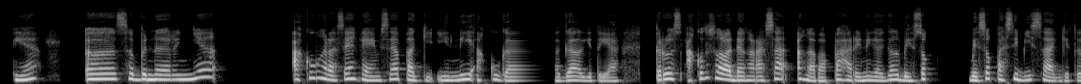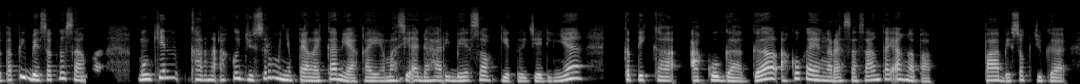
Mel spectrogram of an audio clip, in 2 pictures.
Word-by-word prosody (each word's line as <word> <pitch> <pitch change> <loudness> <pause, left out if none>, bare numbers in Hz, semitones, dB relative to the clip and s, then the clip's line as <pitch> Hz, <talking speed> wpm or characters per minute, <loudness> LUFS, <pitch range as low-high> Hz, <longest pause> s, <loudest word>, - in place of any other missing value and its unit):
Iya? 225 +7 +2 0.5
Eee, 250 +1 +5
sebenarnya 225 +2 +3 0.9
aku - - -1
ngerasanya 250 +3 +2
kayak 195 -3 +2
misalnya 240 +6 -1
pagi 200 -6 -1
ini 190 +2 +1
aku 200 +2 -6
gagal 175 +1 -3
gitu 170 - -4
ya, 160 - -2 0.4
terus 245 +3 +3
aku - - -4
tuh - - -6
selalu 250 -5 +5
ada - - +3
ngerasa, 190 +4 -2 0.2
“Ah, 260 - +1
nggak 170 -6 +1
papa 165 - -2
hari 180 - -2
ini 190 - +1
gagal, 215 +5 +1
besok 185 +6 0 0.4
besok 190 +8 +1
pasti 230 +3 +1
bisa.” 205 -1 -1
Gitu. 165 +1 -5
Tapi 215 - +3
besok 215 -4 +2
tuh 280 - +1
sama. 190 -8 -4 0.4
Mungkin 285 +8 +1
karena 210 -3 -1
aku 215 +8 -1
justru 230 +7 -1
menyepelekan 195 - +2
ya, 150 -2 -1
kayak 165 0 -1
masih 175 +3 0
ada 175 -1 +1
hari 180 0 -1
besok 185 +4 -1
gitu. 155 -2 -3
Jadinya 170 - +1 0.4
ketika 200 -4 -1
aku 185 +1 +3
gagal 180 - +3
aku 175 +11 -2
kayak 220 -7 +3
ngerasa 170 +1 -2
santai, 220 +7 0
“Ah, 225 - +2
nggak 175 -3 0
papa, 145 +6 -7
besok 185 +6 -5
juga 165 -3 -3
200 Hz, 165 wpm, -19 LUFS, 175-230 Hz, 0.9 s, Eee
